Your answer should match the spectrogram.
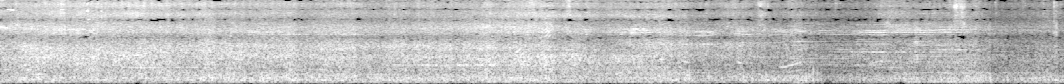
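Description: Road traffic: cars passing on the adjacent street as a steady noise that eases off about seven seconds in.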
